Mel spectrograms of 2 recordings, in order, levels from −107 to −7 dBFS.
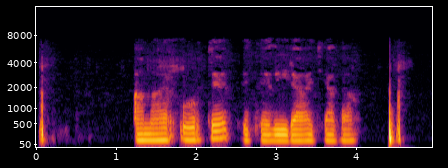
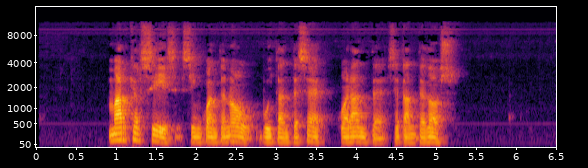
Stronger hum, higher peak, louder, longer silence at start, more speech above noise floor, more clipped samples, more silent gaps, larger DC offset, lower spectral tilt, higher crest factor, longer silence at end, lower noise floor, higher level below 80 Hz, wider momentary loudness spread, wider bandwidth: neither; first, 0 dBFS vs -4 dBFS; about the same, -26 LUFS vs -26 LUFS; second, 0.05 s vs 0.9 s; first, 61 dB vs 45 dB; neither; neither; neither; first, -10.5 dB/octave vs -5.5 dB/octave; about the same, 26 dB vs 24 dB; second, 0.4 s vs 1.25 s; first, -87 dBFS vs -71 dBFS; about the same, -54 dBFS vs -52 dBFS; about the same, 12 LU vs 10 LU; second, 6.2 kHz vs 11.5 kHz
